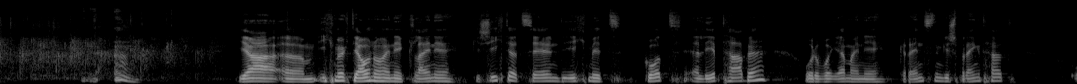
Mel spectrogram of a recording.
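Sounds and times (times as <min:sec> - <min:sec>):
audience applause: 0:00.0 - 0:02.3
speech: 0:02.4 - 0:10.2.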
